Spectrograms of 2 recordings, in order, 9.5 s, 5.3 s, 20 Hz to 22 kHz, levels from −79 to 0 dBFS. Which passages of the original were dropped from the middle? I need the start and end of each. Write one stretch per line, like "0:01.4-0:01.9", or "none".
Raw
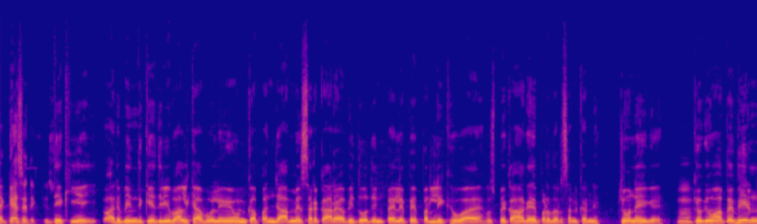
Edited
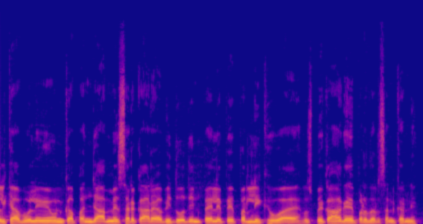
none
